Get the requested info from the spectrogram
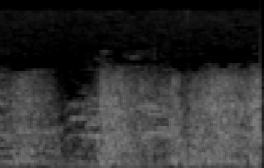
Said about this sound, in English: We've got so many men shooting and shouting, the frogs must think they're dealing with a disguised man of war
